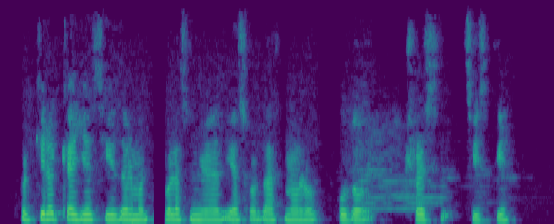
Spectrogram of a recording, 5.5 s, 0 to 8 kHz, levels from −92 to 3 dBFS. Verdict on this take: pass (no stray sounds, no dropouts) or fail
fail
